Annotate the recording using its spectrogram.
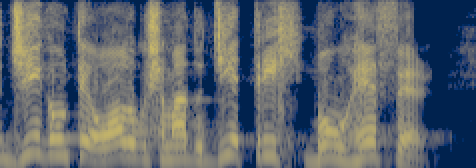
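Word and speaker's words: Bonhoeffer: teólogo chamado Dia Triste bom refer essa a pronúncia mesmo tom que tem que bom refer tá a é porque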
